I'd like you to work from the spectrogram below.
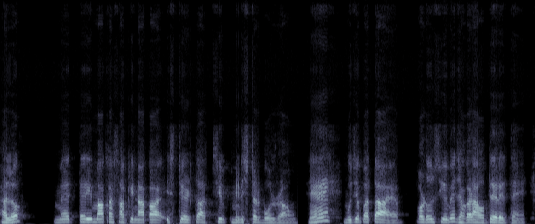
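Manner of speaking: pompous chief minister. Acted. Chief minister phones Billa about the neighbour, official and low. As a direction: speak like a minister lecturing a citizen.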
